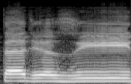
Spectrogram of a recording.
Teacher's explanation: جیم ساکن پر قلقلہ ہوگا۔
